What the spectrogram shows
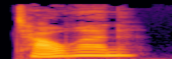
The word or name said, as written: tagrende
